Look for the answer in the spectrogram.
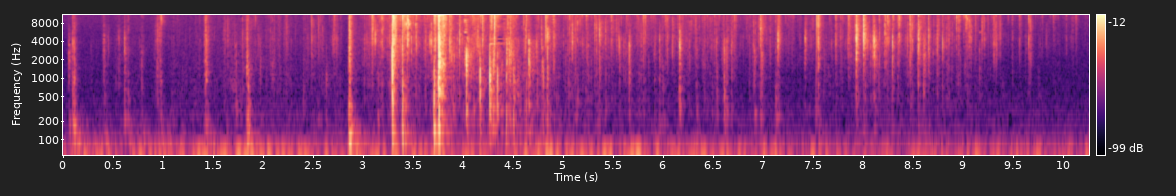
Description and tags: SFX Stone Calcit DeadSea Avalance foot #5-180
some small and large stones falling down a hill, very glassy sound
rocks, stone, falling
